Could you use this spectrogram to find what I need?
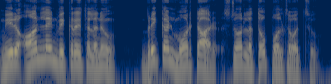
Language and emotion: Telugu, neutral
